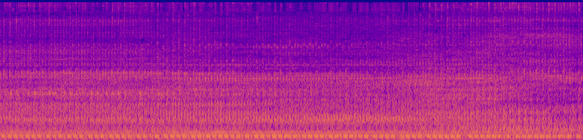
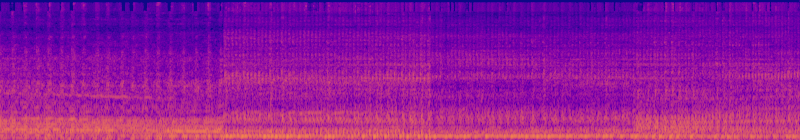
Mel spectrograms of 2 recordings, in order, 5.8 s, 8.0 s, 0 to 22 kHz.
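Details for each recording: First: 50cc two-stroke scooter idling hot, original airbox refitted: steady, even buzz with no rattle, bearing sounds good, little vibration; runs healthy. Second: Kymco 50cc two-stroke scooter with Koso 89 mm variator and 8 g rollers: wavering, uneven idle; mid-range dead, then it suddenly picks up. Fuel or carburettor suspected; owner later suspects a leaking cracked block.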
